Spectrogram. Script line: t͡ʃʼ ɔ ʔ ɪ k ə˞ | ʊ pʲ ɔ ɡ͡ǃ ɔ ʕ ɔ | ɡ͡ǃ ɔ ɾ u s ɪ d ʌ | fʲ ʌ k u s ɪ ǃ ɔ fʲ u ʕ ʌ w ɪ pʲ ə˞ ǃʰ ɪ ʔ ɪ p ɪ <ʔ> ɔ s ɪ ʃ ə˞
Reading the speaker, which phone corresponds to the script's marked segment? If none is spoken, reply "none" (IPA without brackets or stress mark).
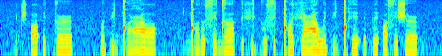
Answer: ʔ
